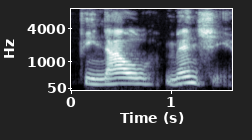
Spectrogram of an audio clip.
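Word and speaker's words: finalmente: stand on its own so you don't change the pronunciation just because it's part of a larger word and menchie that's just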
